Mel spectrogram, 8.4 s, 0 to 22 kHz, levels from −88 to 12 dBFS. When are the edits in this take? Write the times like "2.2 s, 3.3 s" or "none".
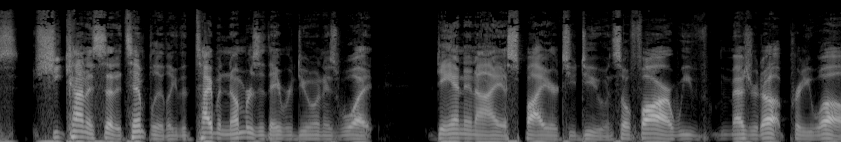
none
